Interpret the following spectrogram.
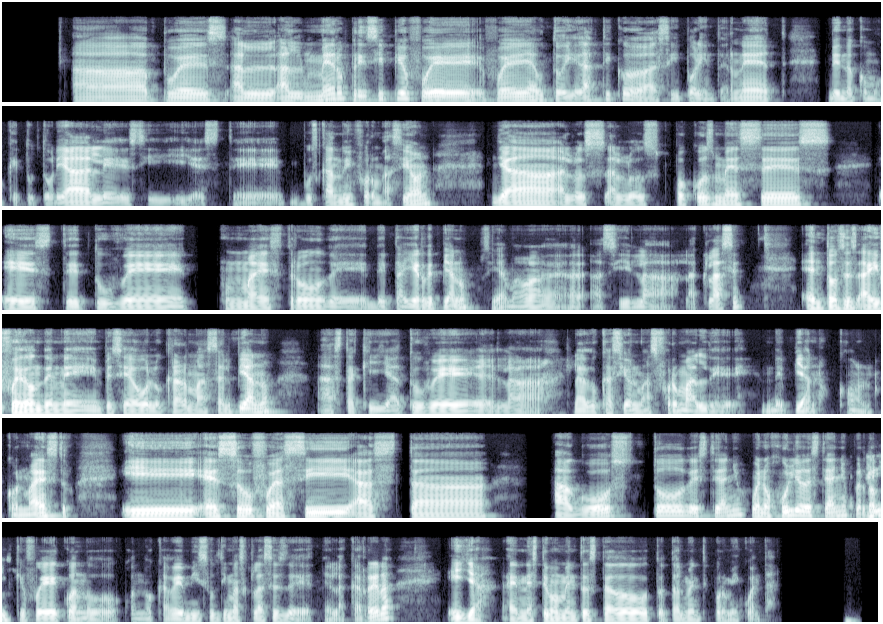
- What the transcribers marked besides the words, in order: other background noise; "involucrar" said as "evolucrar"; tapping
- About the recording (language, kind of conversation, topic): Spanish, advice, ¿Cómo puedo mantener mi práctica cuando estoy muy estresado?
